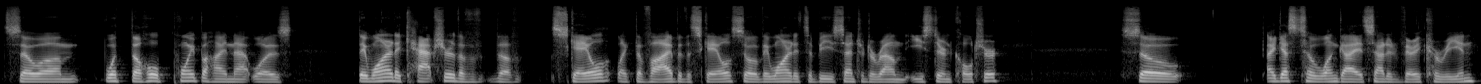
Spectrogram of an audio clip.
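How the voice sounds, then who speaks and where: A man's voice: mid-range voice, fairly even intonation, normal speed, pushed and bright, dry recording, clean studio sound. A young man co-hosting a podcast, chatting casually about music, rambling with lots of "like" and laughing easily. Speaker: podcast co-host.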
